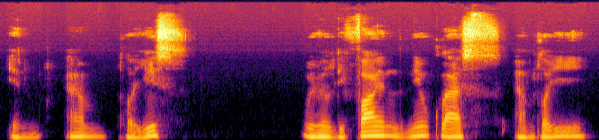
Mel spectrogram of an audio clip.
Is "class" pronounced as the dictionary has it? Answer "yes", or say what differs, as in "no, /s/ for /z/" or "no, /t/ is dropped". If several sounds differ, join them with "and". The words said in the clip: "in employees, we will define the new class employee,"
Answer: yes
